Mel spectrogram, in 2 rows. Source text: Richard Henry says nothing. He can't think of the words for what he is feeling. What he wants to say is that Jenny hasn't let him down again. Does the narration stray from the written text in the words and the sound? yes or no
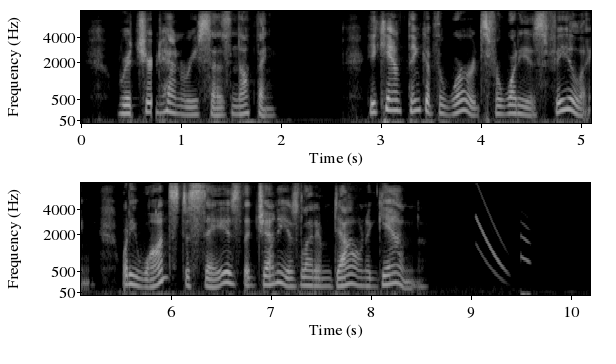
yes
